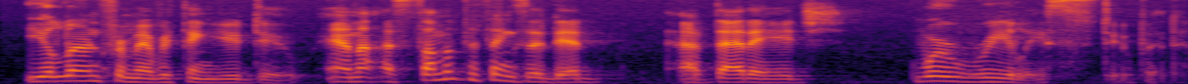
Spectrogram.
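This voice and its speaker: At a moderate pace, this is a plain, everyday voice. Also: man. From British Columbia, Canada. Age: 60s. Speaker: drag artist. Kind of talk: interview answer, personal storytelling.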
